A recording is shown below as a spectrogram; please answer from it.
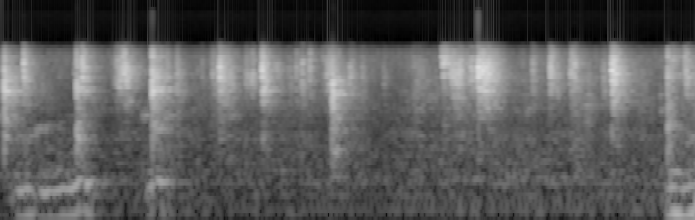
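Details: A female Cardigan Welsh Corgi, excited by light reflections, snaps her teeth together in quick, sharp clacks, with brief human voices.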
